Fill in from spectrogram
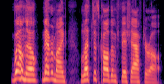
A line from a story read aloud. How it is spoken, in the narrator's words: he said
